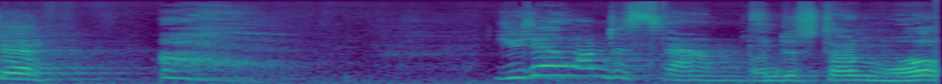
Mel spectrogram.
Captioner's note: she scoffs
